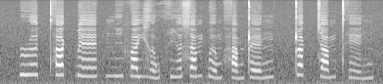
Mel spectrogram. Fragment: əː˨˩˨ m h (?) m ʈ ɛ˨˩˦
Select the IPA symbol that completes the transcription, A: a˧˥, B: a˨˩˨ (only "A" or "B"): B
